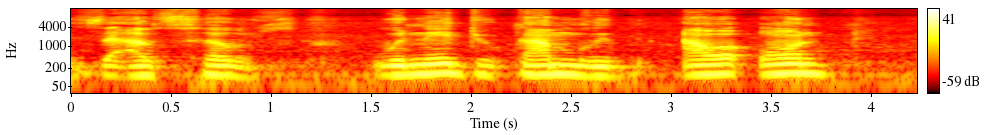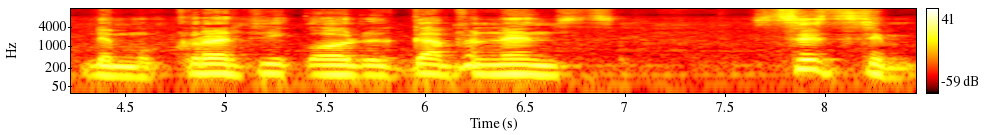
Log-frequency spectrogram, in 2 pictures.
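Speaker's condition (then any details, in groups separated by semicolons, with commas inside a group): Neurological disease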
